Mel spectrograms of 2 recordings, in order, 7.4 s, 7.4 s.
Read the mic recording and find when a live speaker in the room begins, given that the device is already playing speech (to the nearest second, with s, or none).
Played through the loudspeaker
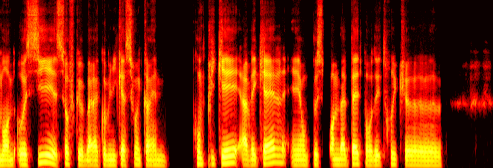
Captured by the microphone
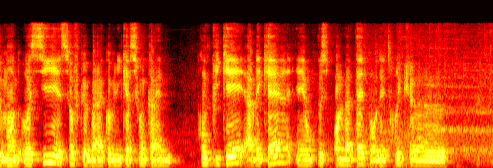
none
